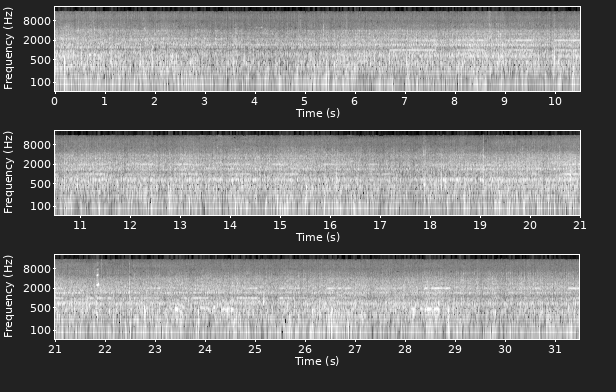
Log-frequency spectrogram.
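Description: Clark forklift engines running at low speed. From about seven seconds in, a forklift's warning beeper sounds over them in a steady run of repeated beeps.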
